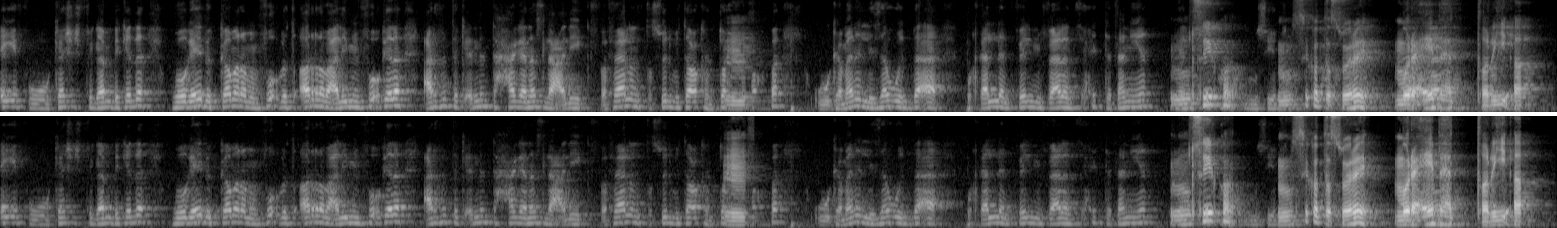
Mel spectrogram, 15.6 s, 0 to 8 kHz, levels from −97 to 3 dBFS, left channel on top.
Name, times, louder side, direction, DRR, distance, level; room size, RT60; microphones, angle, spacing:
voice 1, 0.0-11.9 12.2-12.9 13.5-13.6 14.1-14.5, left 5 dB, 40° left, 0.4 m, -37 dB
voice 2, 11.7-12.3 12.8-13.7 13.9-14.5 14.8-15.2, right 4 dB, 45° right, 0.6 m, -26 dB
23.0 x 9.1 x 2.5 m
head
